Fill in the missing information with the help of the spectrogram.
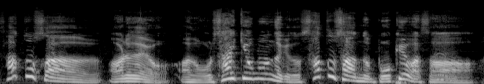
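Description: A man's voice: mid-range voice, wildly swooping pitch, moderate pace, fairly bright tone. A man from Hokkaido hosting a casual online radio chat, teasing and laughing often. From Hokkaido, Japan. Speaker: radio show host.

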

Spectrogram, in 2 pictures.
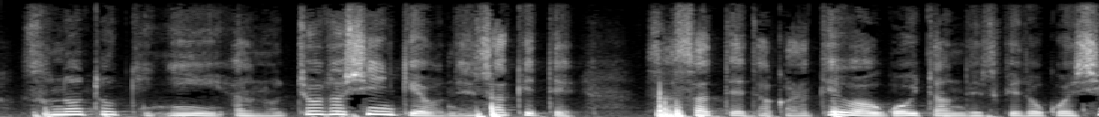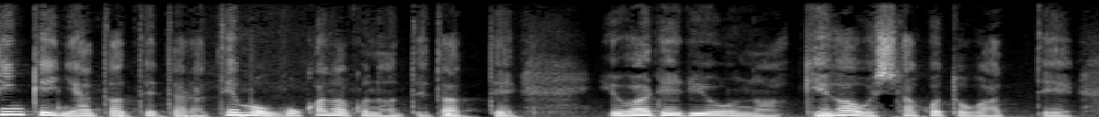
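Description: A woman in her fifties hosting a solo podcast, talking about her own life in a gentle, confiding, reflective way. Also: on the low side, a little hiss or hum. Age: 50s. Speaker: podcast host. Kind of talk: solo personal podcast talk.

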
